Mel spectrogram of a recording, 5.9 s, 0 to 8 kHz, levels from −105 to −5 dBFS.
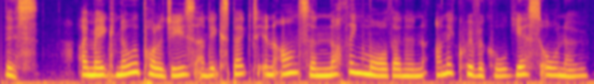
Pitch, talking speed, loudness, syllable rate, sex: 225 Hz, 170 wpm, -16 LUFS, 5.0 syllables/s, female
